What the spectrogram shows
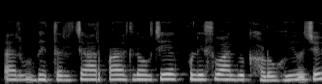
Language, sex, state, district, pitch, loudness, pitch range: Garhwali, female, Uttarakhand, Tehri Garhwal, 220 Hz, -24 LUFS, 210-225 Hz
